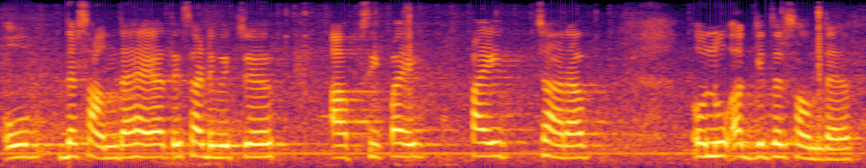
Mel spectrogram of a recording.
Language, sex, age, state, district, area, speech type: Punjabi, female, 18-30, Punjab, Pathankot, rural, spontaneous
